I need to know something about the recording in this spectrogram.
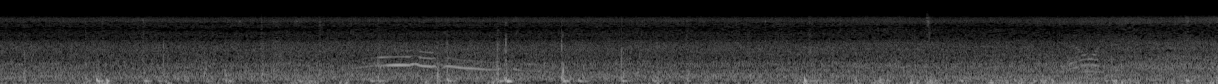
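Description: Steady rush of river water pouring over a low weir, with gusts of wind buffeting the microphone.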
